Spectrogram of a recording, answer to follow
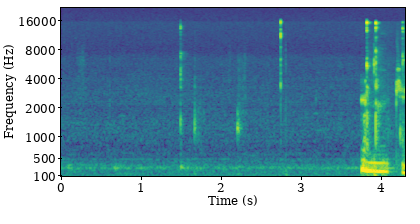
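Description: A few faint, scattered computer mouse and keyboard clicks over a faint steady hum, then a louder short knock near the end.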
